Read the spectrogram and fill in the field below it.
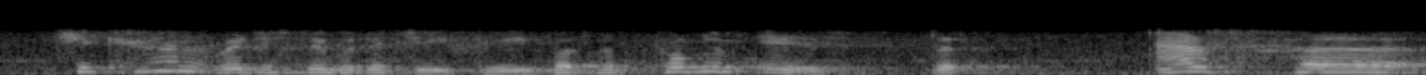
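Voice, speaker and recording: A man with a high pitch and ordinary pitch variation, moderate pace, noticeable background noise behind him. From England. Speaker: caller. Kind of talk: phone complaint. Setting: phone call. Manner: halting.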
